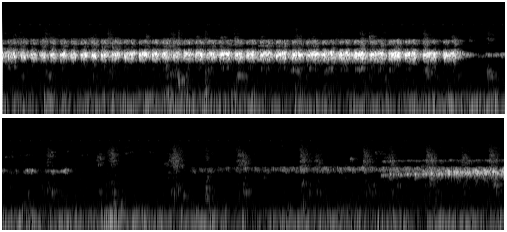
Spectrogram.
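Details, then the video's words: Many frogs call at once in a loud, steady, fast-pulsing chorus that stops abruptly partway through. Scattered quieter calls follow, then a thinner trilling chorus gradually resumes and swells again toward the end. "ang mga palaka nag ingay"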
